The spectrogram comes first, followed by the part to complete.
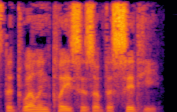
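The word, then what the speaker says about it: sídhe: Dwelling Places of the city pronounced shei or fairy folk who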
